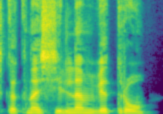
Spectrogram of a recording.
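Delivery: plain reading voice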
